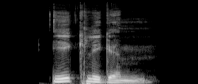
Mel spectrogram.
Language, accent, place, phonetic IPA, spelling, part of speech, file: German, Germany, Berlin, [ˈeːklɪɡəm], ekligem, adjective, De-ekligem.ogg
- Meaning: strong dative masculine/neuter singular of eklig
